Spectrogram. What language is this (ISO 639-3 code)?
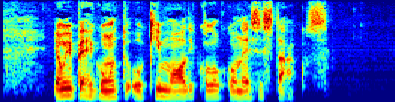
por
